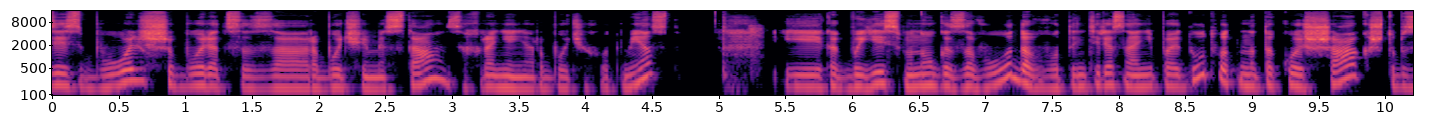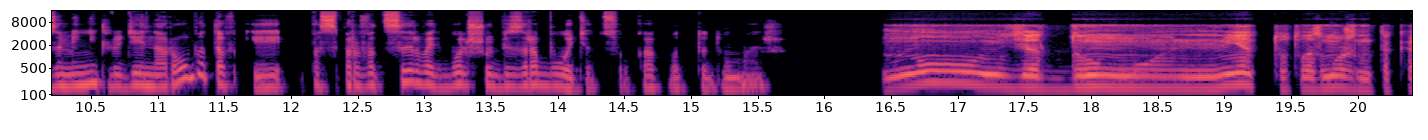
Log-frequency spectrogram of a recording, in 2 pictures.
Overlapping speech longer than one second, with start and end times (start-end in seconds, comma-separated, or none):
none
